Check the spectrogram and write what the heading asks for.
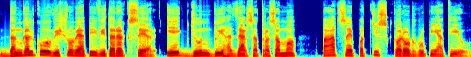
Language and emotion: Nepali, neutral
